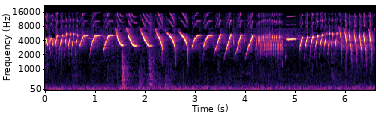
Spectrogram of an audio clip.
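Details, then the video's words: Canary song played to stimulate another canary to sing: rapid high descending whistled slurs about four per second, a brief buzzy burst near the middle, then a fast chattering trill to the end. "Provado ser muito rápido para estimular o som de um canário"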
